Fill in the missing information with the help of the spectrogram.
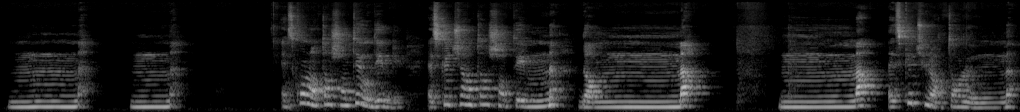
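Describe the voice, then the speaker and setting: A woman teaching a remote lesson to young children, in a gentle, encouraging way, speaking slowly and articulating clearly. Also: on the high side. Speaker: primary school teacher. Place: classroom or room with a board. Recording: very echoey room, voice from a distance.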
